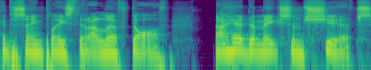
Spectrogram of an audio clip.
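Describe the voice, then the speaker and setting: A man talks at a fairly slow pace in a plain, everyday voice, pitched fairly high. The sound is dry and close, with no echo. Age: 60s. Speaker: marriage coach. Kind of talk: casual talk to camera. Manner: conversational with fillers.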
